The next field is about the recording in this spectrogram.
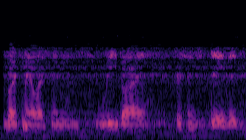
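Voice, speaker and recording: A very deep, monotone male voice heard over a police radio scanner. He talks in terse, clipped radio codes, and the transmission is thin, phone-like and full of loud hiss. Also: normal speed. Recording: hissy, tinny two-way radio transmission.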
